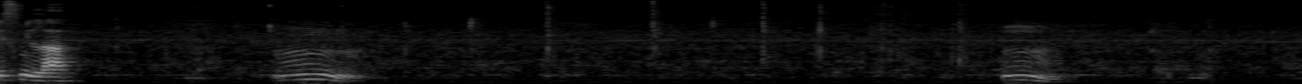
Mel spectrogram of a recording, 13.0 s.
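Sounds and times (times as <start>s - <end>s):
mouth clicks and lip smacks: 4.0s - 5.9s, 6.5s - 9.8s.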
